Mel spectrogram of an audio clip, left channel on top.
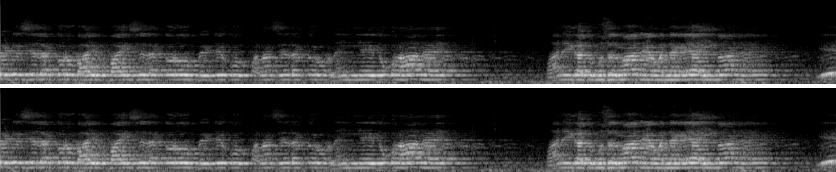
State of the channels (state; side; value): identical; both; correlation 1.00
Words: سے الگ کرو، بھائی کو بھائی سے الگ کرو، بیٹے کو پناہ سے الگ کرو؟ نہیں ہے، یہ تو قرآن ہے. مانے گا تو مسلمان ہے ورنہ گیا ایمان ہے. یہ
